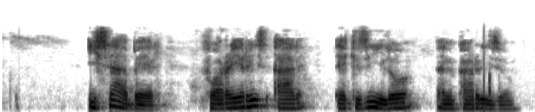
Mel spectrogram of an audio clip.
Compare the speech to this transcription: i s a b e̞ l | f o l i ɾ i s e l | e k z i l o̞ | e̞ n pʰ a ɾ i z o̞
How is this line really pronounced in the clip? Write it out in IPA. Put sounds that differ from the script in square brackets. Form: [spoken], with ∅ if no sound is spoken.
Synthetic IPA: i s a b e̞ l | f o [ɾ] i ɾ i s [a] l | e k z i l o̞ | e̞ n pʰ a ɾ i z o̞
